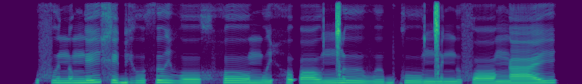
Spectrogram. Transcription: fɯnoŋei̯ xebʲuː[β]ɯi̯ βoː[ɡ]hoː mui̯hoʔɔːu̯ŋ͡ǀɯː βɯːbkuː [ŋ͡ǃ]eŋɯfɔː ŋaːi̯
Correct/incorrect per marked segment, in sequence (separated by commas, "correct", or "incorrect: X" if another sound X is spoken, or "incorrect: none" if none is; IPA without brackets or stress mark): incorrect: θ, incorrect: x, incorrect: ŋ͡ǀ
